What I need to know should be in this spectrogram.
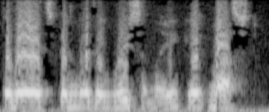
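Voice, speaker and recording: A performer playing a calm, bodiless custodian of a machine with a slow, deadpan, matter-of-fact delivery in an amateur radio-play reading. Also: mid-range voice, lightly acted, low-quality recording.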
